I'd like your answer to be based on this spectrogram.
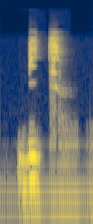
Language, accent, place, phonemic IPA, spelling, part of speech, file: French, France, Lyon, /bit/, bits, noun, LL-Q150 (fra)-bits.wav
- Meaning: plural of bit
